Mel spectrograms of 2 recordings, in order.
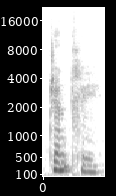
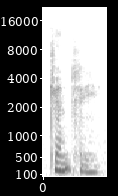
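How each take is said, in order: Both takes have the same delivery.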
